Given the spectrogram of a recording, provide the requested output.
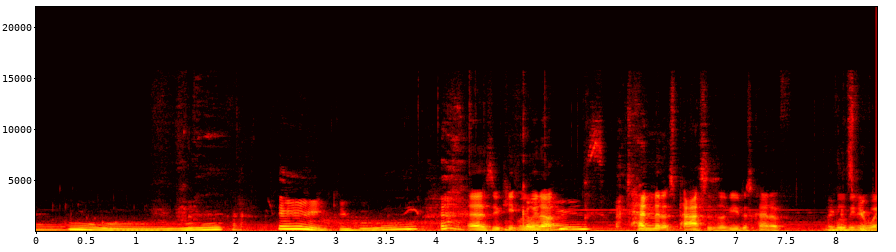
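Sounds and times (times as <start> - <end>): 
human voice imitating a whale call: 0.0 - 3.8
speech: 2.4 - 3.5, 4.1 - 8.3.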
